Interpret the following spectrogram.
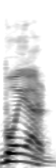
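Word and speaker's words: Boyardee: that's his yeah boardi boardi you mispronounce that it's Boyard B BD uh he uh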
